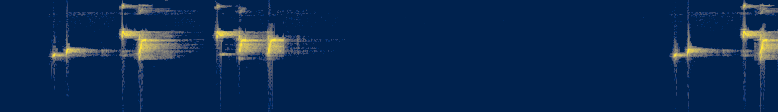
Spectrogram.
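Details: European goldfinch song meant for tutoring young goldfinches: sparse clusters of high, liquid chirps, a short rising note followed by quick twittering pairs, separated by a long silent gap, with a clean, quiet background.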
